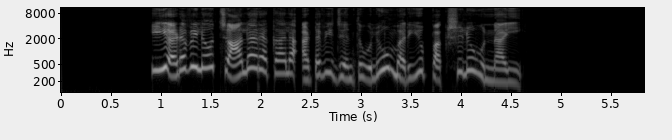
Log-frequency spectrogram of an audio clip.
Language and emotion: Telugu, neutral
